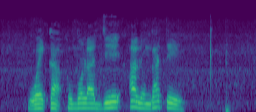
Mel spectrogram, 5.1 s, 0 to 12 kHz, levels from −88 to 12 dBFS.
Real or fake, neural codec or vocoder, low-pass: fake; codec, 16 kHz, 4 kbps, X-Codec, HuBERT features, trained on general audio; 7.2 kHz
